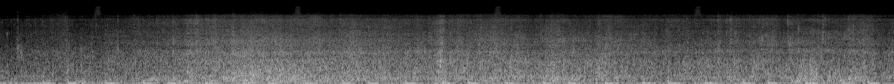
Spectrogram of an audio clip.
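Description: Sea waves washing against the shore, with wind buffeting the microphone in a low rumble; the wash swells up about two seconds in.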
